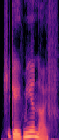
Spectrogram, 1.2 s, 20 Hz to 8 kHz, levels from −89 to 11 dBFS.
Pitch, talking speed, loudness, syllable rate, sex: 205 Hz, 250 wpm, -13 LUFS, 5.5 syllables/s, female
